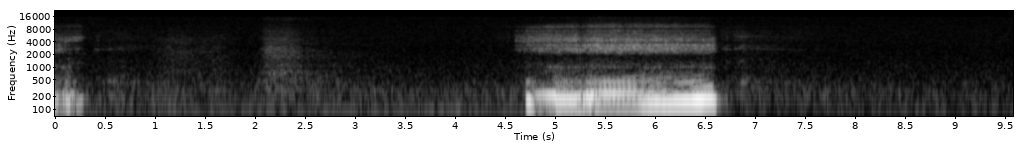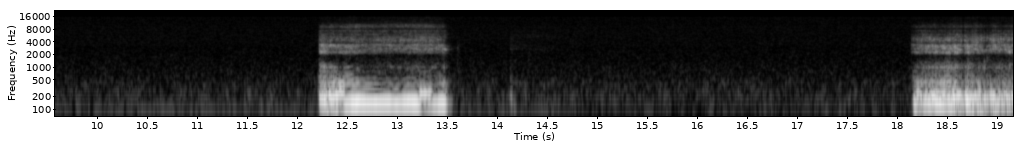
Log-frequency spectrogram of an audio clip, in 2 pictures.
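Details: Debo, a 4-year-old American Staffordshire Terrier/Pitbull, asleep on his blanket: loud, low, rumbling snores on each breath, three in about 19 seconds with quiet pauses between; dog snoring.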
